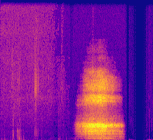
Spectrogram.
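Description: A single long, heavy breath rushes out, loud and airy for about a second. Faint rustles come before it, and a brief click follows.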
